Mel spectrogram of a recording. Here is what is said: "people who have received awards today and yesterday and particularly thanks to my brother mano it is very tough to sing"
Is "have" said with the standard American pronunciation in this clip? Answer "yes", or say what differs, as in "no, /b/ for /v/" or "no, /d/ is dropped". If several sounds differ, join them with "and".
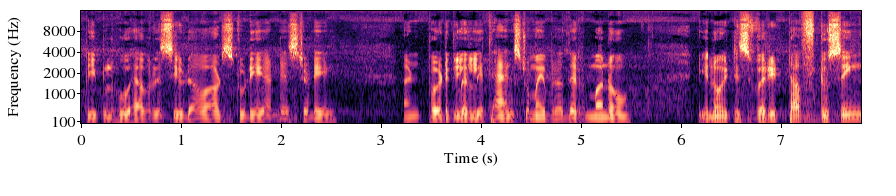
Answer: yes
